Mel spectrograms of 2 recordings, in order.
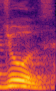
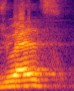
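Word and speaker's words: jewel: diamonds हीरे एंड प्रिसेस joules है ना इससे बहुत सारे लोग ज्वेल्स ज्वेलर है ना आपने ज्वलर होता है एक्चुअल में ज्वेल नहीं होता है जूल होता है ज्वलर यानी होता है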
